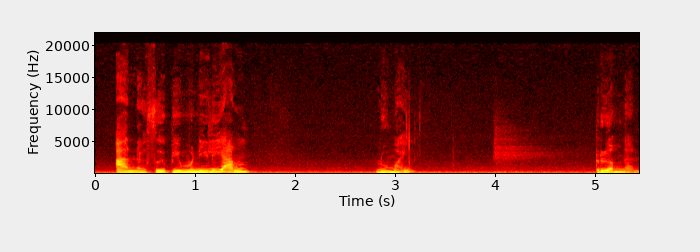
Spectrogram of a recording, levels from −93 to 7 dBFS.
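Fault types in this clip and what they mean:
Nothing to flag here: no faults turn up anywhere in this bit of speech.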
